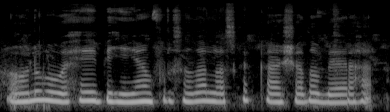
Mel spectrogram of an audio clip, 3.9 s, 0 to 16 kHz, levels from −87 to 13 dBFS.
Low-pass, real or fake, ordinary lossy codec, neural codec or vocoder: 14.4 kHz; real; none; none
